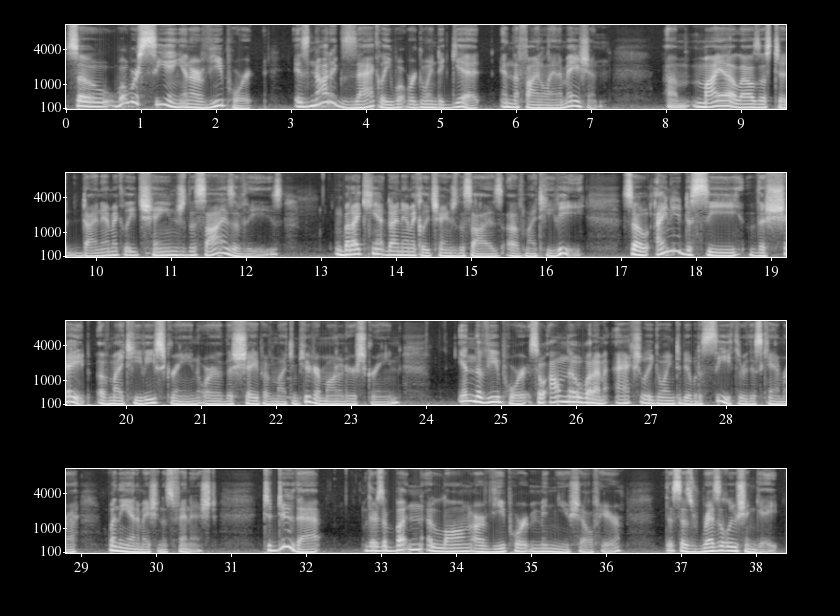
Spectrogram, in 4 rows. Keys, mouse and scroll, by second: 9.8 click.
